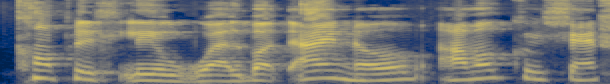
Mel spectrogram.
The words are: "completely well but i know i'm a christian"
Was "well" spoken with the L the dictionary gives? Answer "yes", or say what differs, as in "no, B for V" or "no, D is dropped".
yes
